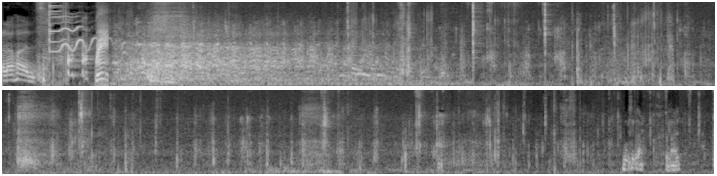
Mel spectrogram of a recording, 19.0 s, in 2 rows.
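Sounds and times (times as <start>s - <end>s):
chewing crunchy food: 4.6s - 19.0s.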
